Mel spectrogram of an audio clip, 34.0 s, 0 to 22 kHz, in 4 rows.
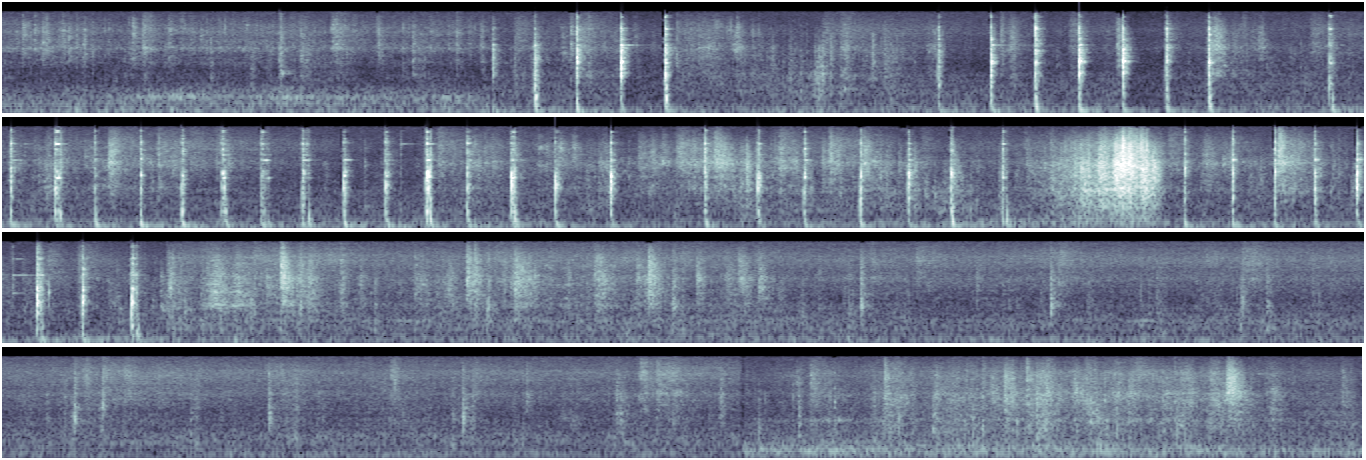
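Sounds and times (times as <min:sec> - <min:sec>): rapid sharp knocks: 0:03.0 - 0:04.4, 0:05.8 - 0:18.0.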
